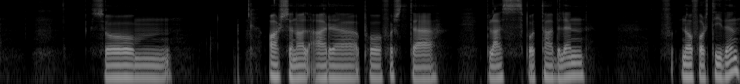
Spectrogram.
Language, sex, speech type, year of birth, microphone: Norwegian, male, spontaneous, 1983, Shure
